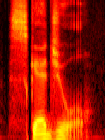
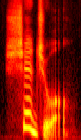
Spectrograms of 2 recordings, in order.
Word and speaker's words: schedule: And schedule can be pronounced two ways. In American English, schedule. In British English, schedule. Both are correct.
